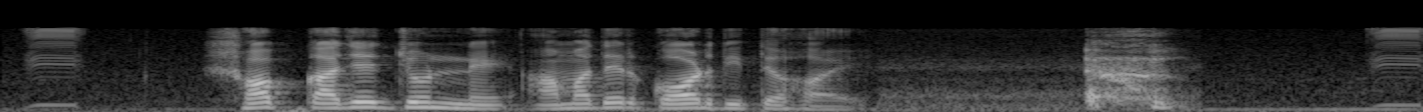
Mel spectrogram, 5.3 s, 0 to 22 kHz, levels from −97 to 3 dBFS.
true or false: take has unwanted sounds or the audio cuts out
true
